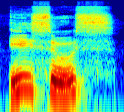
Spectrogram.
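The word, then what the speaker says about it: Ἰησοῦς: can't be more wrong so isus isus um is the Greek pronunciation we're going to get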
